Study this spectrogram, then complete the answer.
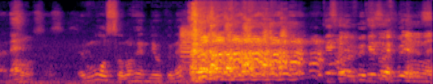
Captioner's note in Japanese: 笑い声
